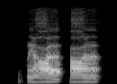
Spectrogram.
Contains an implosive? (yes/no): no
